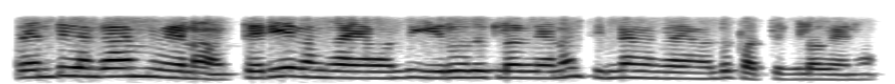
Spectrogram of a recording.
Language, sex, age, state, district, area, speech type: Tamil, female, 45-60, Tamil Nadu, Thanjavur, rural, conversation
